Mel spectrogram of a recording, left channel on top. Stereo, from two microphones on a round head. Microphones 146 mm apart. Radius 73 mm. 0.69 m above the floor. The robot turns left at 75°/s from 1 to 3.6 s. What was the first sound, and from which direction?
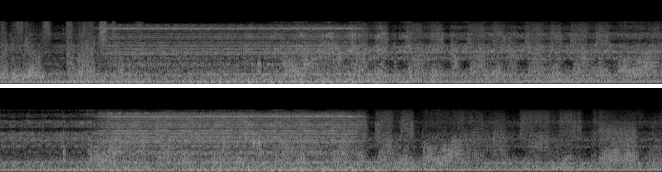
An engine running, 40° right.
